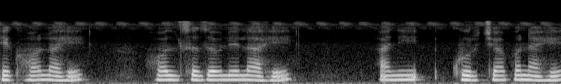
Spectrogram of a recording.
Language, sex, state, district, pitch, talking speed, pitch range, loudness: Marathi, female, Maharashtra, Solapur, 205 Hz, 105 wpm, 190-210 Hz, -14 LUFS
